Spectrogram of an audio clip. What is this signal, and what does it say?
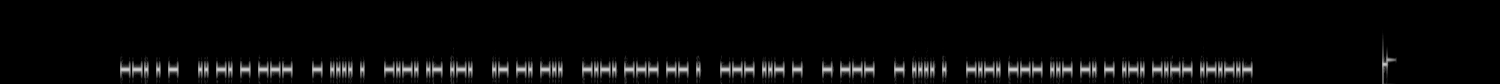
Morse code, heard as a keyed tone, about 40 wpm, 700 Hz. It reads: GET INTO THE CAR AND COME OUT TO THE COUNTRY.
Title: Sentences from Top 1000 Words - Review Part 1 - 40wpm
